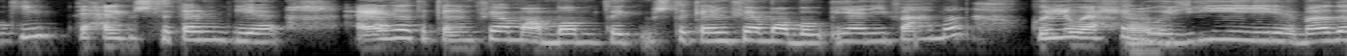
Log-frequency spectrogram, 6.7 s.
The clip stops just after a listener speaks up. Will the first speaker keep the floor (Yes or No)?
Yes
